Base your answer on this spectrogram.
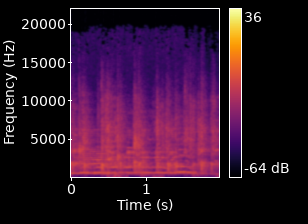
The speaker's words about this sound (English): everybody, clap your hands right now, everybody.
